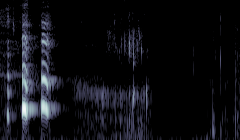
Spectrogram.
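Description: A woman's two short bursts of laughter, then faint mouth sounds of sipping and swallowing from a mug.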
